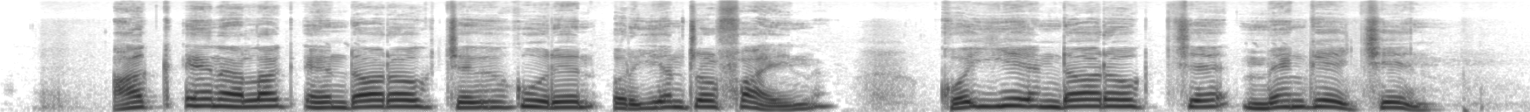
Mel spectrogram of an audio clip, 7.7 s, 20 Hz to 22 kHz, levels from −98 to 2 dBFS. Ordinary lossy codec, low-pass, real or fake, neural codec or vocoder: none; none; fake; vocoder, 44.1 kHz, 128 mel bands every 512 samples, BigVGAN v2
